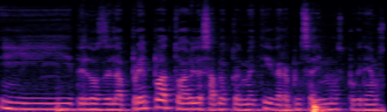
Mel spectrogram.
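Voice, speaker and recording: Speech runs at a very fast pace over noticeable background noise. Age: 20s. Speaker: podcast guest. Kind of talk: casual chat.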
